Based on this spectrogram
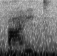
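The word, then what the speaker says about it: wyd: The white rhino actually gets its name from a mispronunciation of the Afrikaans word weit, meaning wide, and this refers to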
